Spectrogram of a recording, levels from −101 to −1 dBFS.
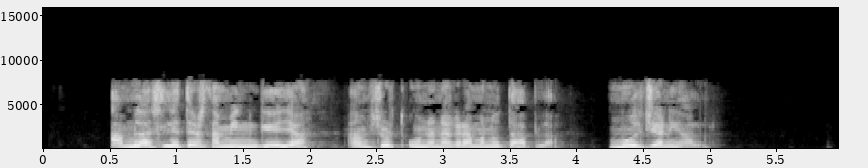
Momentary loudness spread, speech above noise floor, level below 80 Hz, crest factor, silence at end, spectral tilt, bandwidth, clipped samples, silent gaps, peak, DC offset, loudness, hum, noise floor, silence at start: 10 LU; over 75 dB; -58 dBFS; 16 dB; 0.95 s; -4 dB/octave; 8.2 kHz; under 0.1%; none; -2 dBFS; under 0.1%; -15 LUFS; none; under -90 dBFS; 0.5 s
